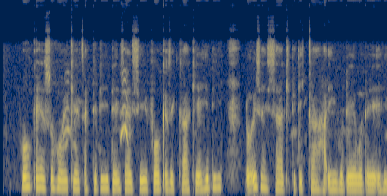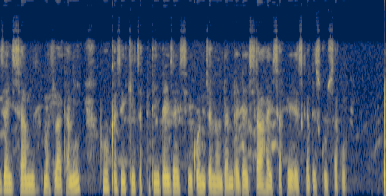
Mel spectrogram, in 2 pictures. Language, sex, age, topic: Gamo, male, 36-49, government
